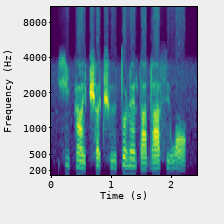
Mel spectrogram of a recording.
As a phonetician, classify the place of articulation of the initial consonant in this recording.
palatal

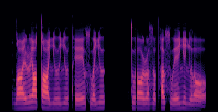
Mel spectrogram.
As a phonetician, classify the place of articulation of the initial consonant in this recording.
alveolar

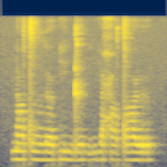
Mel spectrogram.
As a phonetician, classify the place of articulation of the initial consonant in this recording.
retroflex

